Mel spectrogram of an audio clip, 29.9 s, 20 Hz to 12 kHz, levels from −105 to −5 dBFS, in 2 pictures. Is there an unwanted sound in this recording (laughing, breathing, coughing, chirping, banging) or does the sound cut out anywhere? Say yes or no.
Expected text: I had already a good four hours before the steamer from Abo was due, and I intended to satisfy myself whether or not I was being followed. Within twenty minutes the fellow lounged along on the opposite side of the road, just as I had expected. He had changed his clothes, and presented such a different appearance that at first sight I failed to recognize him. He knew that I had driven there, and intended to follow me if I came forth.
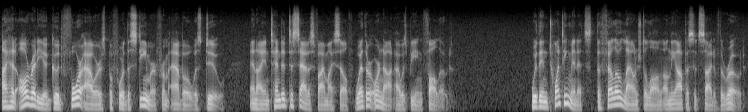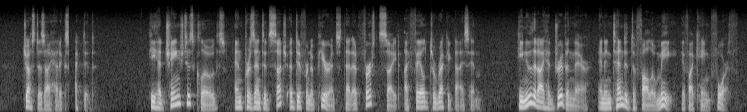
yes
